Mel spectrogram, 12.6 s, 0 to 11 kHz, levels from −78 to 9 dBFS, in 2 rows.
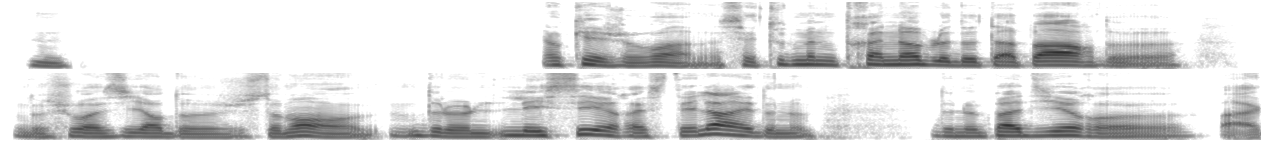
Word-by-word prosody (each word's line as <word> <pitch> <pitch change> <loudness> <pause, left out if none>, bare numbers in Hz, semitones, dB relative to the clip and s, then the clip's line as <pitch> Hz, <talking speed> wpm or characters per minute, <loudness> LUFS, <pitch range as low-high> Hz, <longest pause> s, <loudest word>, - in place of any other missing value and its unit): Mmh. 115 -5 -7 2.4
OK 145 +2 -3
je 120 -2 -6
vois, 115 -1 -2
c'est 135 - -7
tout 170 - -6
de - - -5
même 160 -3 0
très 165 +2 0
noble 160 -3 +3
de 130 0 0
ta - - 0
part 145 -3 +7
de 65 - -8 0.5
de - - -9
choisir 125 +1 -2
de 110 -1 -6
justement 120 +1 -1
de 155 0 -7
le 125 -4 -1
laisser 165 +8 0
rester 135 +2 -5
là 200 -6 +6
et - - -1
de 130 - -6
ne 120 +1 -6 0.6
de 145 -2 -8
ne 135 - -4
pas 150 +3 +4
dire, 155 0 0
heu, 65 +3 -6 0.2
bah - - -7
135 Hz, 155 wpm, -22 LUFS, 120-155 Hz, 2.4 s, part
